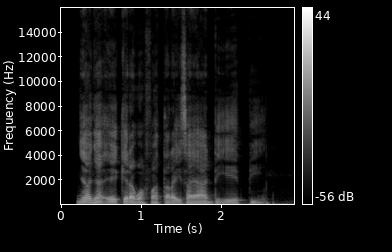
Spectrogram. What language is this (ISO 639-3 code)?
kik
